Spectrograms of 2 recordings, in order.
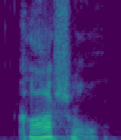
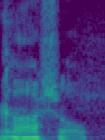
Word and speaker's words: Kaushal: Kaushal. I'm fucking stupid. That's how they say it. It's not hard. Kaushal.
